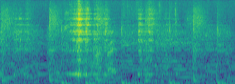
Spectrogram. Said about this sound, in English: So help yourself to some ice. Then we're going to take this soda water and we're going to fill her up.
